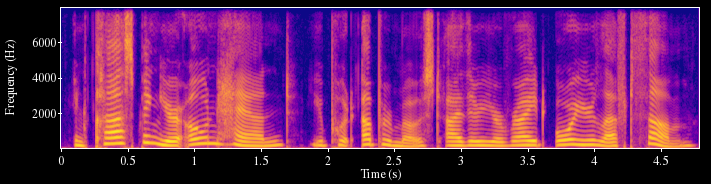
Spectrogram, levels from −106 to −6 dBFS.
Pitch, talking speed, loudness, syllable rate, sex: 245 Hz, 190 wpm, -18 LUFS, 4.4 syllables/s, female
